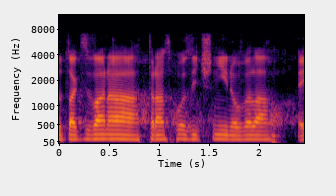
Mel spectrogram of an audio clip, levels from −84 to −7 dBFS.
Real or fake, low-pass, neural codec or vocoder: fake; 7.2 kHz; codec, 16 kHz, 4.8 kbps, FACodec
